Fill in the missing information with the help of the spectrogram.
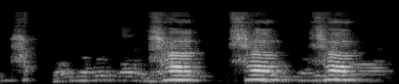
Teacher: এই যে হাটা, এটা ছোট হা ভাই, এটা ছোট হা, এটা বড় হা। বড় হা কিভাবে পড়তে হয়, হলকের মধ্যে হতে আওয়াজ চাপ দিয়ে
